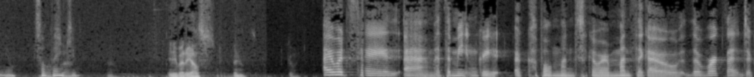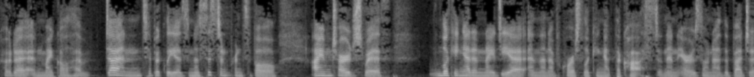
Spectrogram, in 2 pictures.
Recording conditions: live audience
